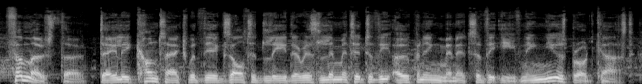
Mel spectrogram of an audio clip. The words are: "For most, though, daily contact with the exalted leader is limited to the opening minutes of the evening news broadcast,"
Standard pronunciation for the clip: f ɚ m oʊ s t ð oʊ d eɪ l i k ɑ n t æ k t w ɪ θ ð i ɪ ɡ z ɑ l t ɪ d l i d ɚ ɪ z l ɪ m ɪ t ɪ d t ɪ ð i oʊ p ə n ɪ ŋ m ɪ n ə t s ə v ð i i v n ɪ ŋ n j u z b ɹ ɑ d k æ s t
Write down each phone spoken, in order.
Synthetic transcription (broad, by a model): f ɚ m oʊ s t ð oʊ d eɪ l i k ɑ n t æ k t w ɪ ð i ɪ ɡ z ɑ l t ɪ d l i d ɚ ɪ z l ɪ m ɪ t ɪ d t ɪ ð i oʊ p ə n ɪ ŋ m ɪ n ə t s ə v ð i i v n ɪ ŋ n j u z b ɹ ɑ d k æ s t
